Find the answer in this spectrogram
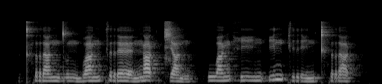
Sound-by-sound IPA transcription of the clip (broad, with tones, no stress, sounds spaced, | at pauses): kʰ r a˧ n d u˨˩ n b a˦˥ ŋ k r ɛː˨˩ ŋ a˥˩ k̚ t͡ɕ a˨˩ n | w a˦˥ ŋ h iː˧ ŋ ʔ i˥˩ n k r i˩˦ n kʰ r a˨˩ k̚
